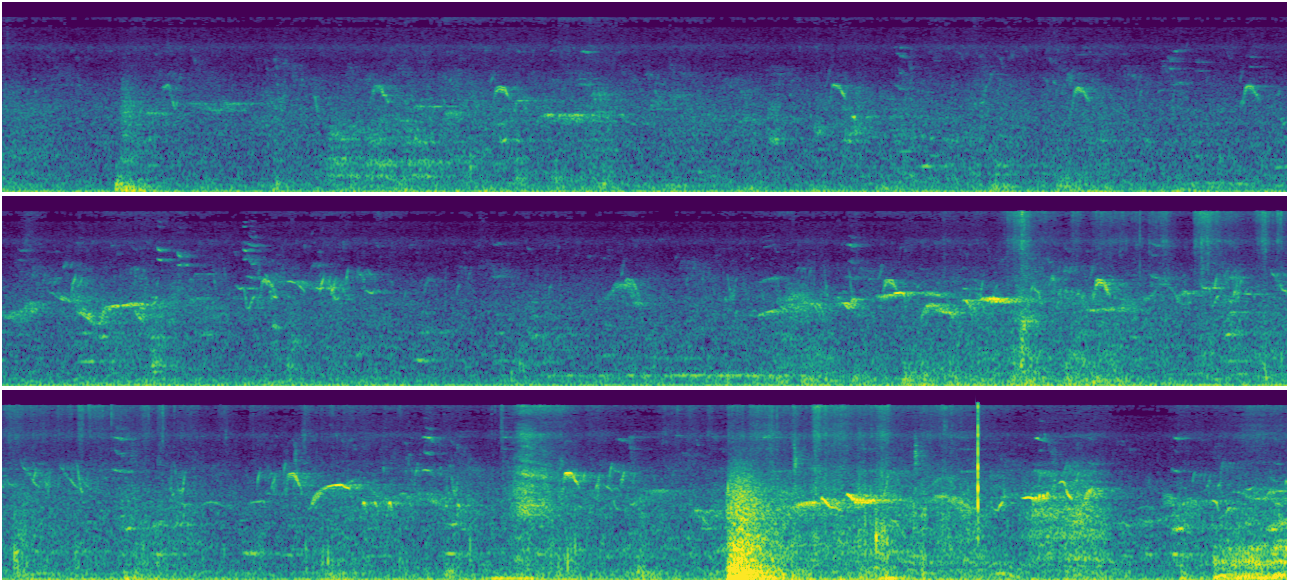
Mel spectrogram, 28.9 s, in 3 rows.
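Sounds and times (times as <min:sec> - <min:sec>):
small birds chirping: 0:00.0 - 0:28.9.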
